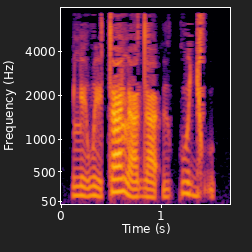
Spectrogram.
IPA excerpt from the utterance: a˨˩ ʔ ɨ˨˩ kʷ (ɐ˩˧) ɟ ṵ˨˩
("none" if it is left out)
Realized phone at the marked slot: ɐ˥˧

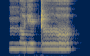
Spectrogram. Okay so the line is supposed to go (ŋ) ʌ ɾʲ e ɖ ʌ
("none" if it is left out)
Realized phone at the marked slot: ŋ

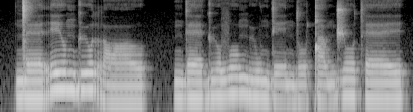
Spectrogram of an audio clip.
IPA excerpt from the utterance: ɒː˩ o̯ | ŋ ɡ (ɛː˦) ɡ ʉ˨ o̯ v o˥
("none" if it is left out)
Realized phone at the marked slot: ɛː˩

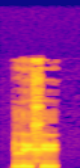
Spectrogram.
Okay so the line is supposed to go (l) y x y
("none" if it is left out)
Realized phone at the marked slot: l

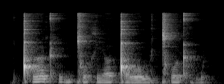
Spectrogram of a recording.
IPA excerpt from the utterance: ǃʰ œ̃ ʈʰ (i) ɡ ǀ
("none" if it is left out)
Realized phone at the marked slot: i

